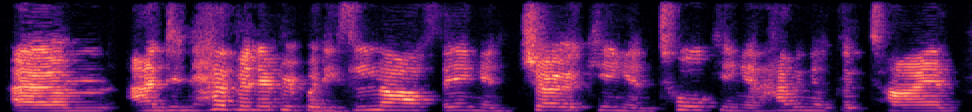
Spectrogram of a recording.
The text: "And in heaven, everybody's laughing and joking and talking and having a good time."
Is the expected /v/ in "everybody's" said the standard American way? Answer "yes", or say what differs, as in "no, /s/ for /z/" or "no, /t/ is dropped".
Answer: yes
